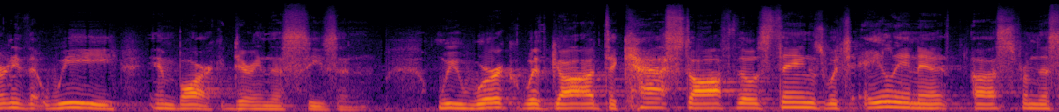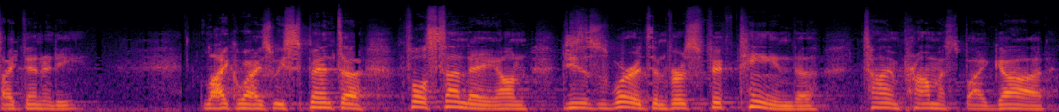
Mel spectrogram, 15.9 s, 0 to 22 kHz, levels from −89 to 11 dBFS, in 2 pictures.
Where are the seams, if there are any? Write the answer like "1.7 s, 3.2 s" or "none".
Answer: 3.2 s, 9.3 s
